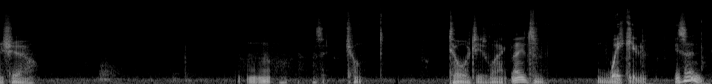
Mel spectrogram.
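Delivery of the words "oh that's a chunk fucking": hushed whisper so the mic stays quiet. Real, not acted. Streamer whispering at his screen to keep quiet. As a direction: breathe it out, barely voiced. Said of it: "trying my hardest not to trigger this mic".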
